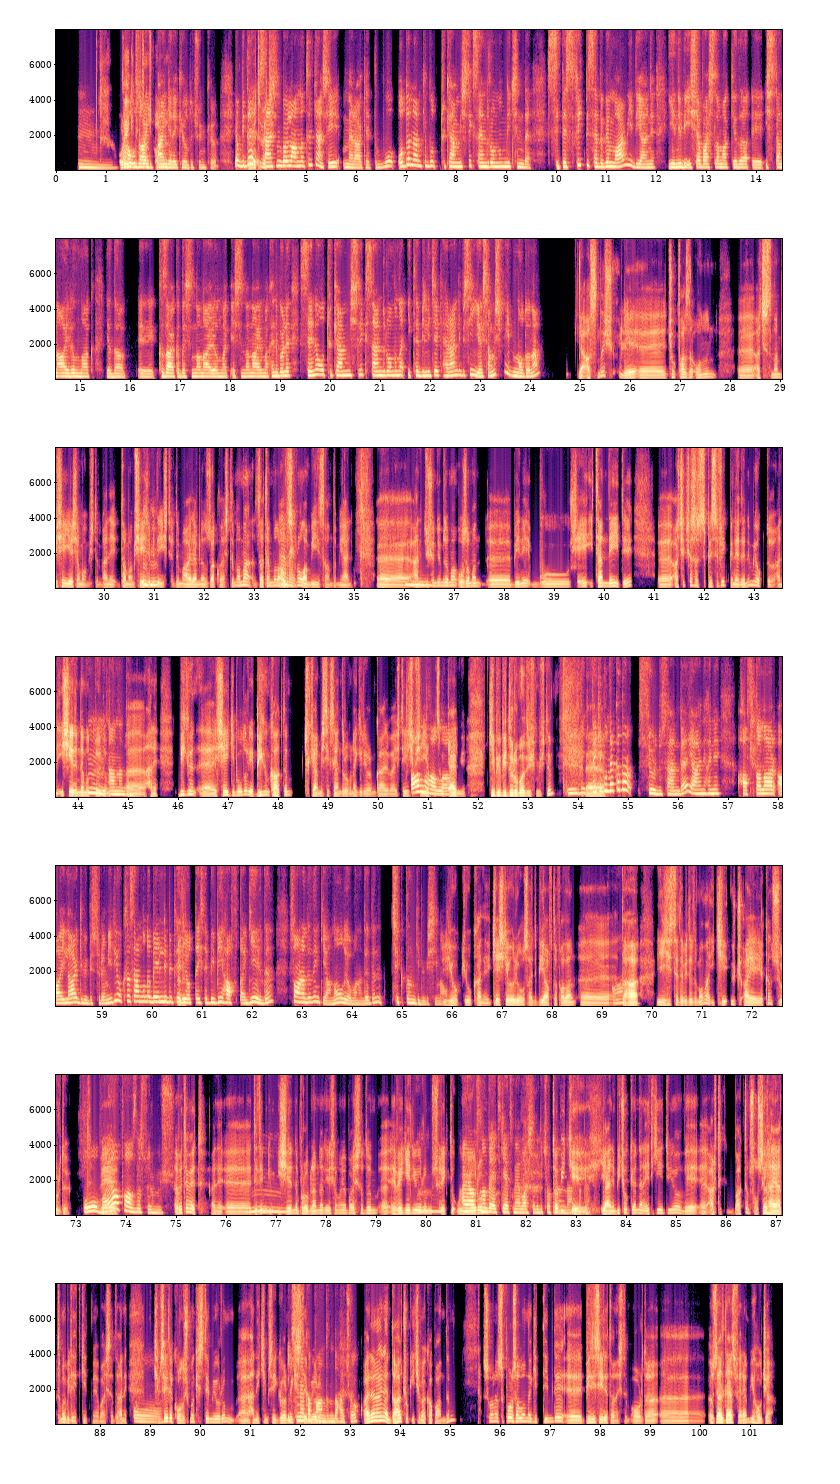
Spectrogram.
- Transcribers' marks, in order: other background noise; other noise; tapping; drawn out: "bu"
- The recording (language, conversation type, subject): Turkish, podcast, Tükenmişlikle nasıl mücadele ediyorsun?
